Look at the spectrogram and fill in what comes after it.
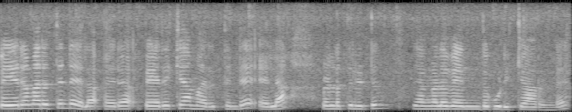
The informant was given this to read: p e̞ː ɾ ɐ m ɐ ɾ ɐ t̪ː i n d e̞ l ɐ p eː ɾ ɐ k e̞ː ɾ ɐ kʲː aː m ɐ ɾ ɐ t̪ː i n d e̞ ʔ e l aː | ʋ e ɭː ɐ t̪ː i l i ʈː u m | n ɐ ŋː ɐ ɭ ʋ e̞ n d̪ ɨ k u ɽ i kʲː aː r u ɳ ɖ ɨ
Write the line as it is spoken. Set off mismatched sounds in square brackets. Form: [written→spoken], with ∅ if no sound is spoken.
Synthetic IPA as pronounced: p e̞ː ɾ ɐ m ɐ ɾ ɐ t̪ː i n d e̞ l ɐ p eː ɾ ɐ [k→p] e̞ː ɾ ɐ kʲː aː m ɐ ɾ ɐ t̪ː i n d e̞ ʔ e l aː | ʋ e ɭː ɐ t̪ː i l i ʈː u m | [n→ɲ] ɐ ŋː ɐ ɭ ʋ e̞ n d̪ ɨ k u ɽ i kʲː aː r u ɳ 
